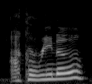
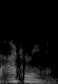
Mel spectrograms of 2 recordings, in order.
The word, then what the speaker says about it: Ocarina: can okay uh acarina okarina is that the actual proper way no I I I don't even remember what you said it right first and then went back to okar acarina it's Ocarina okay okar of times Ganon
